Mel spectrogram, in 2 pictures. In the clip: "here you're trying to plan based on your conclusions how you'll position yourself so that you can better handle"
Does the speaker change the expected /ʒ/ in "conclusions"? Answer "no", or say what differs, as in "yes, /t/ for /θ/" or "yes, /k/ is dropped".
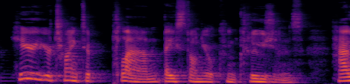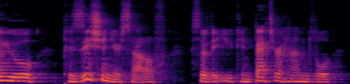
no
